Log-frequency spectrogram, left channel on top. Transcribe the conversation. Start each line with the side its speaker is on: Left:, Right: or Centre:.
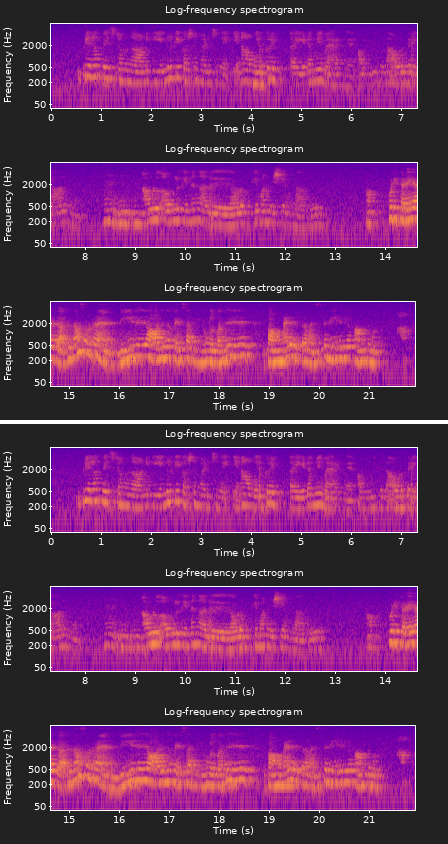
Right: இப்டி எல்லா
Left: ம்
Right: பேசிட்டாங்க அன்னிக் எங்களுக்கே கஷ்டம் ஆயிடுச்சுங்க ஏனா அவுங்க
Left: ம்
Right: இருக்கிறேன் ஆ எத் டமே வேறங்க அவுங்க வீட்லலா அவ்ளோ பெரிய ஆளுங்க
Left: ம் ம் ம்
Right: அவ்ளோ அவங்களுக்கு என்னங்க அது அவ்ளோ முக்கியமான விஷ்யங்களா அது
Left: அப்பிடி கெடையாது அதுதா சொல்றே வீடு ஆளுங்க பெருஸ் பார் இவுங்குளுக்கு வந்து இப்ப அவுங்க மேல இருக்கற வஞ்சத்த நேரடியா காம்
Right: ஆ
